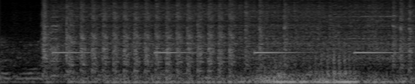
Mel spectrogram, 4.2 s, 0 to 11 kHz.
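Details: 2015 Hyundai Santa Fe with hard or no starting: starter cranks evenly for about four seconds but the engine never fires, and no rpm signal registers. Cause is a blown sensor fuse.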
